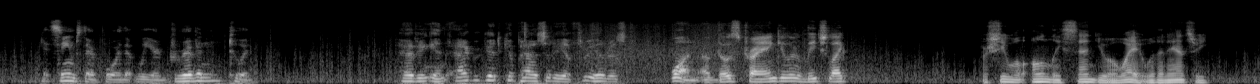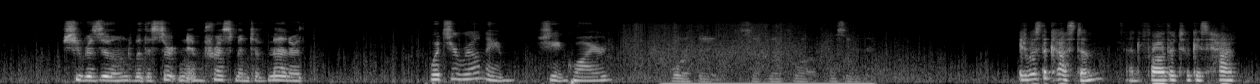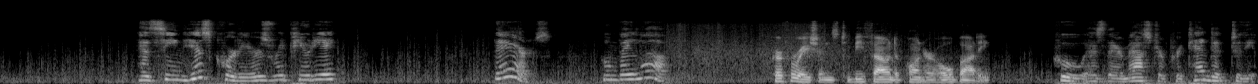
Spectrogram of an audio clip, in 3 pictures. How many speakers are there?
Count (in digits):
9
